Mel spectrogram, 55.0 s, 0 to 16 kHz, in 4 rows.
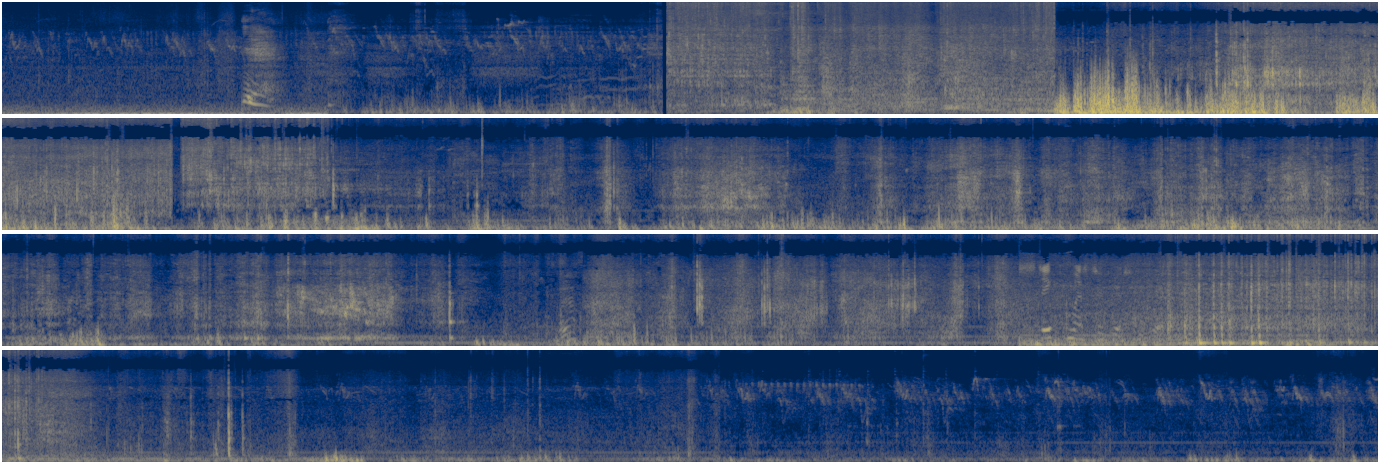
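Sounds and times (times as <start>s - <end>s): tap water running into jug: 6.7s - 10.6s.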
